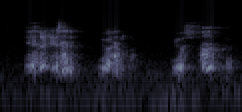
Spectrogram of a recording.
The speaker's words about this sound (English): oh, shit. I'm coughing that.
